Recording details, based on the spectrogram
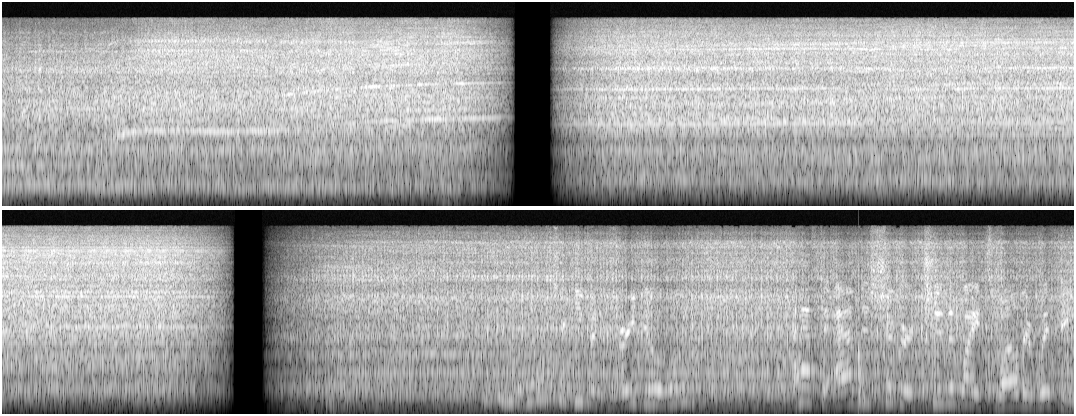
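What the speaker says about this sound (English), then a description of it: "so I'm only gonna whip them to medium peaks" Electric mixer whipping egg whites with reserved sugar to medium peaks for divinity candy, a steady continuous motor whir filling the clip, cut by two brief pauses, then resuming with a rougher, more varied tone near the end.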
